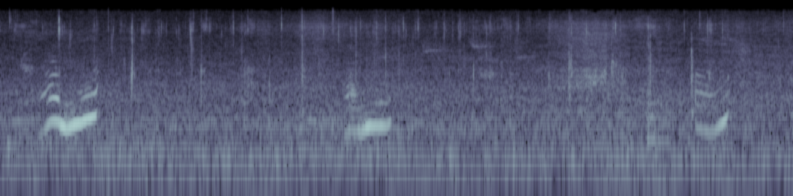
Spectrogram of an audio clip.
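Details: Abandoned cats in a city park begging for food: three short, rising meows spaced a couple of seconds apart, the first loudest, over steady outdoor background noise.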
